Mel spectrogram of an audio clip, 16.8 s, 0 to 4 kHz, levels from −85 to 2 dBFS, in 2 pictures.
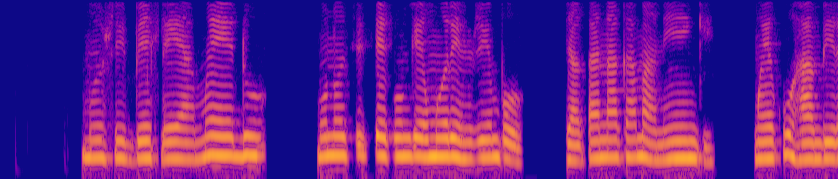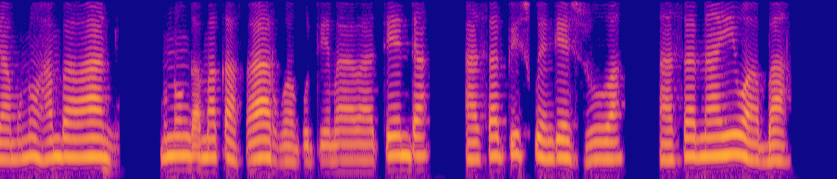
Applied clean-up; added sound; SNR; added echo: none; none; none; none.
